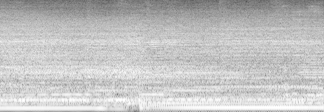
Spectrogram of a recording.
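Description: Live rock band with amplified electric guitars and bass holding sustained notes while the drums stay silent. The bass moves up to a new held note about one and a half seconds in.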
